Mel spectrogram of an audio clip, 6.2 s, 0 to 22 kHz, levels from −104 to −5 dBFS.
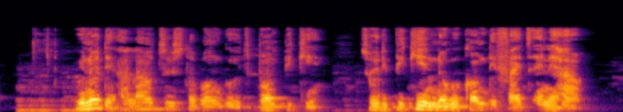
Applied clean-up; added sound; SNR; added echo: classical method log-MMSE.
